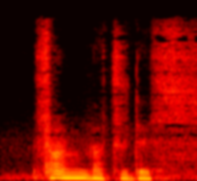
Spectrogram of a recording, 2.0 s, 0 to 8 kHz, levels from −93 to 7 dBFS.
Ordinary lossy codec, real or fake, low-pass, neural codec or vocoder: MP3, 48 kbps; real; 7.2 kHz; none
